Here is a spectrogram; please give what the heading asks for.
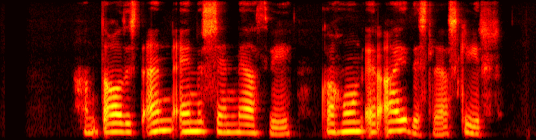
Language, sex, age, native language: Icelandic, female, 50-59, Icelandic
